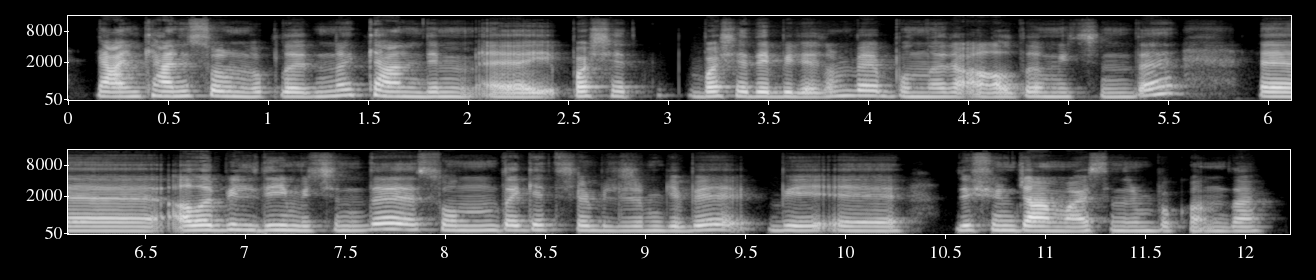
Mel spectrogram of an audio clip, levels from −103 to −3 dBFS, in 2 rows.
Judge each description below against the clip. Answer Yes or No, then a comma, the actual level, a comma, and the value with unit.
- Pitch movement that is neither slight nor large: No, narrow, 2.0 semitones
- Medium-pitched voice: No, high, 195 Hz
